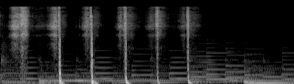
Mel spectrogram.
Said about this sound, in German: Ich habe eine kleine Rassel für euch.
